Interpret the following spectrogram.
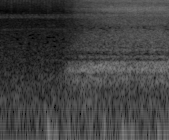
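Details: Hognose snake acting like a cobra, a harmless snake in bluffing display: after a faint tap, a smooth airy hiss swells in and continues steadily for the second half.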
